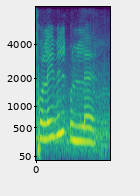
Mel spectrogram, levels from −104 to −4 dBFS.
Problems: constant background noise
